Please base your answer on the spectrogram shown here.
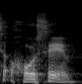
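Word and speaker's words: José: Okay, the name on its origins, it's Jose, with the accent on the second part, but I do usually say Jose.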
